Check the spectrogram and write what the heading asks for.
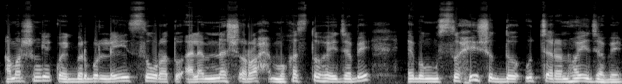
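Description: A man teaching Quran recitation, spelling out syllables slowly and explaining pronunciation rules to viewers. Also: medium pitch, steady tone, warm tone, dry recording. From Bangladesh. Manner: slow melodic chanted recitation.

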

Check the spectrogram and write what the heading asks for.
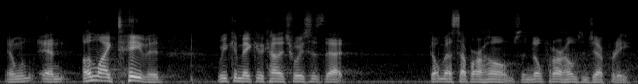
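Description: A man preaching as pastor and show host, telling stories with animated emphasis. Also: medium pitch, moderate pace, creaky. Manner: animated storytelling, lively and emphatic. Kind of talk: energetic sermon. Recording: echoey church hall.

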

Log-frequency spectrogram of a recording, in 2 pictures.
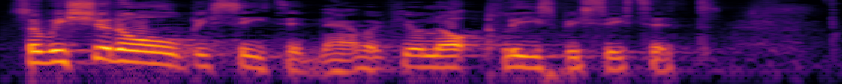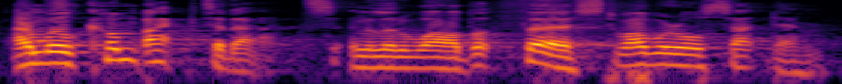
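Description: A man's voice: mid-range voice, animated, normal speed, husky. A young man preaching a sermon in a church, conversational and joking. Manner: warm, conversational, self-deprecating humor. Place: large church. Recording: long church reverb.

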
